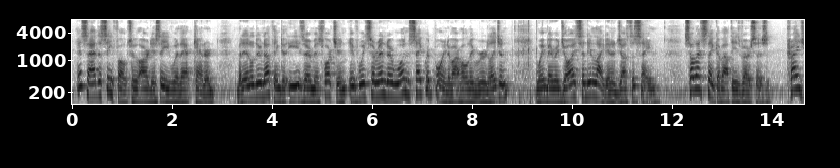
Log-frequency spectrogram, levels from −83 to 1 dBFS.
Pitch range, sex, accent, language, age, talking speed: 110-160 Hz, male, American, English, 60-79, 190 wpm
